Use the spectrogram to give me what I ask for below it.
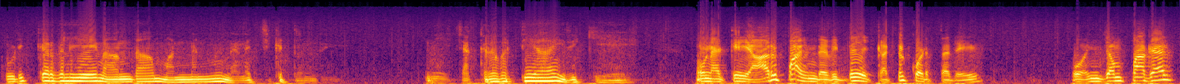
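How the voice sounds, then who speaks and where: A man's voice: medium pitch, big pitch swings, measured pace, pauses often, no room sound. An actor playing a cheerful drinker who admires his drinking companion and offers him his sister in marriage. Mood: admiring. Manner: admiring, theatrical. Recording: dry, muffled film soundtrack.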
